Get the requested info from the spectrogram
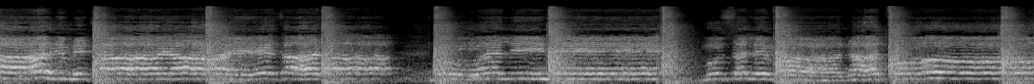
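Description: A large group of men chanting a noha in unison, with the sharp slaps of hands striking bare chests (matam) coming roughly once a second in time with the chant.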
